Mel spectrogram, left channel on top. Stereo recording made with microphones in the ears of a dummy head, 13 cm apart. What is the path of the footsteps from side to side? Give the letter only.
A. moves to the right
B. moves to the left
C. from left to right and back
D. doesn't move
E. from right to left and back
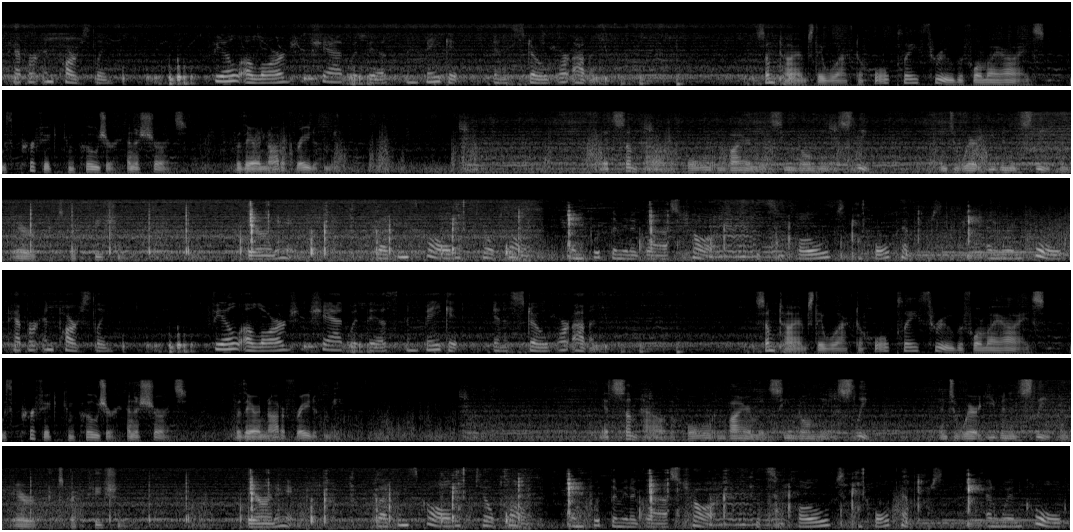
A.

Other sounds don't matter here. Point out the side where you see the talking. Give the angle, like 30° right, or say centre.
40° right.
